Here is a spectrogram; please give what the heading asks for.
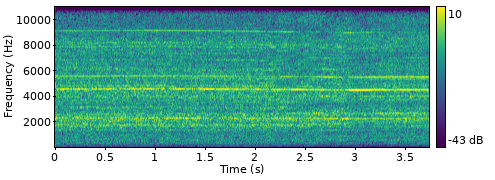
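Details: Scarlett SC-280 1600 W vacuum cleaner, water- and dirt-damaged, after motor reassembly with bearings replaced: steady high-pitched whir at even speed with a faint scratchy edge from brushes still bedding in. Running normally.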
